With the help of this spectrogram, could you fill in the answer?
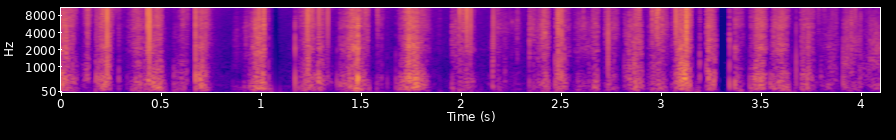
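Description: A bamboo ear pick rapidly scratches the dark felt front of a small, uncovered cylindrical metal electret microphone capsule held in the fingertips. Because the pick works directly on the microphone itself, it sounds very close and loud: a fast, irregular run of harsh, rustling scrapes and scratchy bursts with short gaps between them.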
